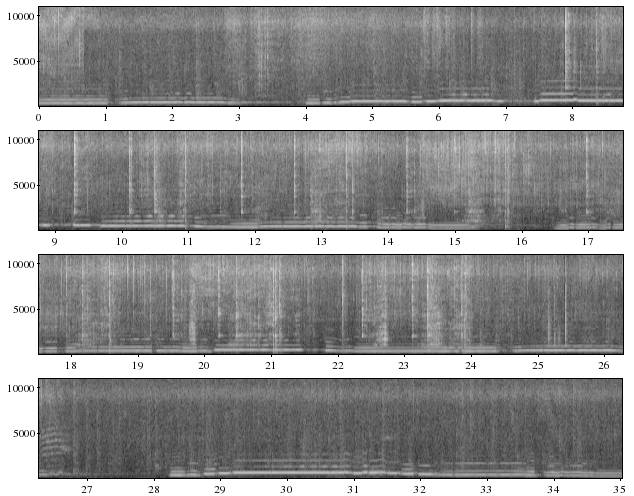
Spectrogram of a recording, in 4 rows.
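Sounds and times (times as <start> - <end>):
rice sizzling: 0.0 - 28.4
slow flute melody: 0.0 - 35.0
metal spatula scraping pot: 3.2 - 3.7, 9.2 - 24.9.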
